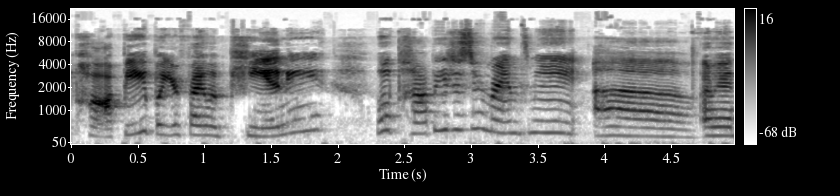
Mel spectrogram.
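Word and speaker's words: Peony: call her peon maybe is it peon or peie how how do you say piie piie just like that yeah piie piie okay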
